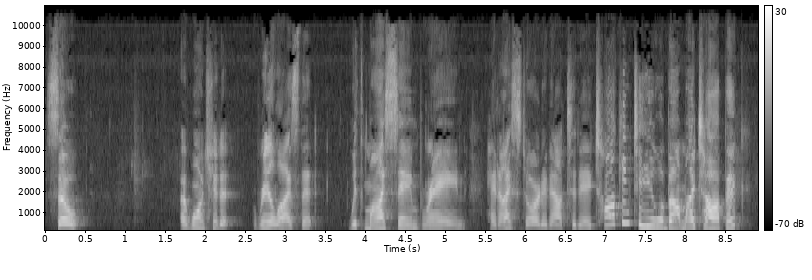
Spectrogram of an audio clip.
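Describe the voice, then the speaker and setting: A woman with a slightly high voice giving a lively lecture on communication, often turning to the audience with questions. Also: a little slow. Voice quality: voice a little high, by her own account. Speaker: communication workshop speaker. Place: lecture room.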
